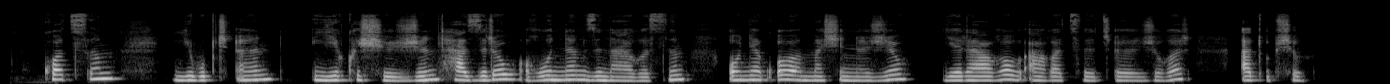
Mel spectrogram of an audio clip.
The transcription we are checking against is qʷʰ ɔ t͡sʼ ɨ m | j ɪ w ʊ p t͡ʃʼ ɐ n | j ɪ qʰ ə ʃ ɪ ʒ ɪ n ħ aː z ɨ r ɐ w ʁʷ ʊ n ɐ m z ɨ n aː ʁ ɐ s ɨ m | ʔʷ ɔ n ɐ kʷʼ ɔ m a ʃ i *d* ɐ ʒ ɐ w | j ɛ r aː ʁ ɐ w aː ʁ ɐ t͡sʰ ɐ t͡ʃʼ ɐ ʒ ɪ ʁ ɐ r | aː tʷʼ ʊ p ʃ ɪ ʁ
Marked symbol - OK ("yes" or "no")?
no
